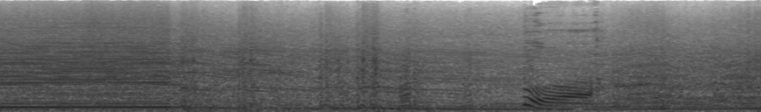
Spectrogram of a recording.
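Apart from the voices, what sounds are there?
race car engine and braking in a racing video game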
